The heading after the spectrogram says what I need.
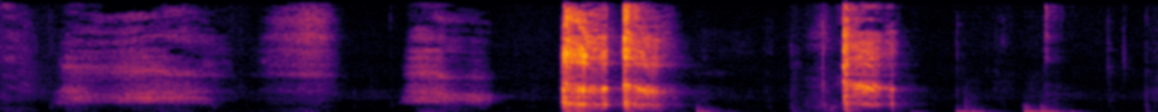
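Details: Three breathy exhalations or hot-water steam-inhaling sounds, then about four loud, harsh coughs with throat clearing, from an adult resting all day with a cold and cough; cough.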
